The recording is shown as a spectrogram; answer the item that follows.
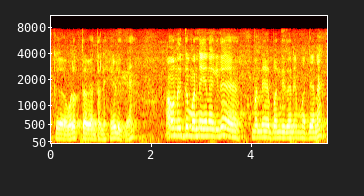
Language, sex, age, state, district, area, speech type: Kannada, male, 30-45, Karnataka, Vijayanagara, rural, spontaneous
